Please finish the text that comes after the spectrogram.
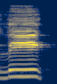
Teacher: آگے کاف کے اوپر جزم آنے کی وجہ سے کاف ساکن ہو گیا. اب ہم نے زال کو کاف ساکن کے ساتھ ملانا ہے، نرمی کے ساتھ، ہلانا نہیں ہے، جھٹکا نہیں لگانا. زال کاف زیر ذک.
